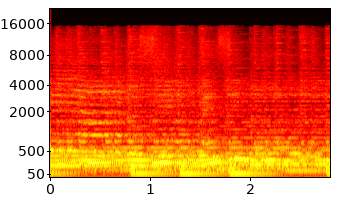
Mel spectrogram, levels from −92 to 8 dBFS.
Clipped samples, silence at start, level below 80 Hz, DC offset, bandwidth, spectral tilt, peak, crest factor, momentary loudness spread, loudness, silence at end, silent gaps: under 0.1%; 0 s; -26 dBFS; 0.5%; 15.5 kHz; -6.5 dB/octave; -4 dBFS; 12 dB; 2 LU; -16 LUFS; 0 s; none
